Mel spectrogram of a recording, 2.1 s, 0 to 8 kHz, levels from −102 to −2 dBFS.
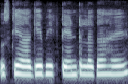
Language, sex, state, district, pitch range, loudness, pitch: Hindi, female, Chhattisgarh, Sarguja, 245-260 Hz, -13 LUFS, 250 Hz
